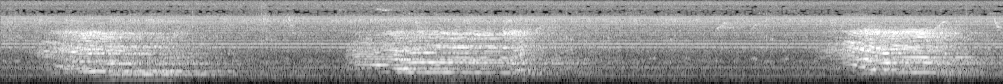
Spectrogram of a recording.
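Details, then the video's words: A red deer stag in the forêt de Chaux, Jura, near Dole, gives three deep, rasping bellows during the rut, each lasting one to two seconds, with males fighting and hinds present. "Brame du cerf en forêt de Chaux"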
